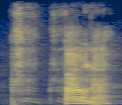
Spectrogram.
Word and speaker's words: Fauna: pair them hang on did you hear that founder that's what she said that's clearly how you pronounce it is pairing so i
